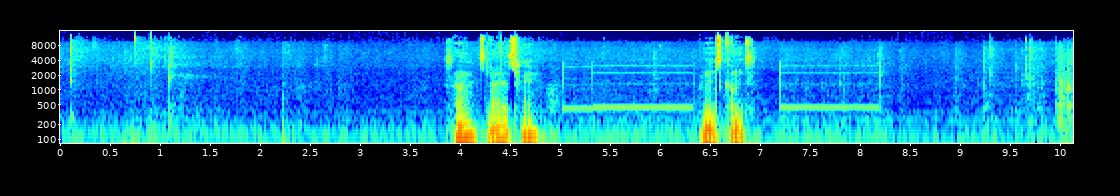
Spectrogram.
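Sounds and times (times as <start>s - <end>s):
speech: 3.9s - 4.9s, 6.4s - 7.0s
telephone ring tone while calling a mobile phone: 5.0s - 6.4s, 7.2s - 8.2s.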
